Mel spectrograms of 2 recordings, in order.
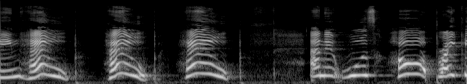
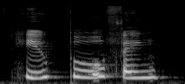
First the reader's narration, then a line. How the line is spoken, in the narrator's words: she murmured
